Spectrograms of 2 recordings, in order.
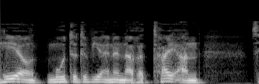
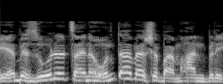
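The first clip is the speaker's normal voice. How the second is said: mocking, jeering, pitched-up exclamation; 9 semitones higher, 3 dB louder than usual. Chet calls out among the rangers while Sam reports to Mormont, exclaiming. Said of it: "rief Chet aus".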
